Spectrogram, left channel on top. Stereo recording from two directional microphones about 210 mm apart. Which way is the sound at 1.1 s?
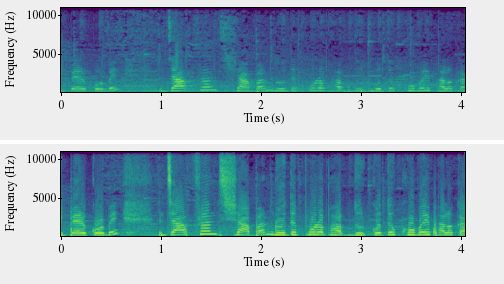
55° right (ahead or behind).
